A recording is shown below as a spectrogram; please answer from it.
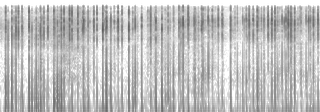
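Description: A textured artificial plastic lime is fast-tapped and picked up by a hi-fi microphone. Rapid, dry, crisp taps run continuously, each with a low thud and a bright, scratchy top and almost no ring.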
